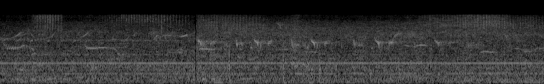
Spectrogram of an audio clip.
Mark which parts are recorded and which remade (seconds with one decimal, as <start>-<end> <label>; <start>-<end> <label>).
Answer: 0.0-3.6 recorded; 3.6-4.5 remade; 4.5-5.4 recorded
